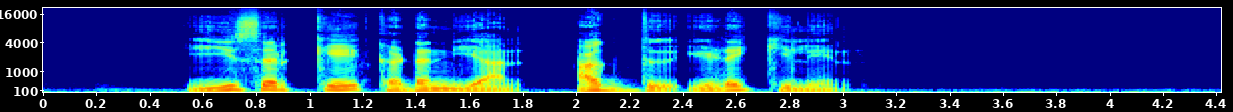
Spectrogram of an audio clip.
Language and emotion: Tamil, neutral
